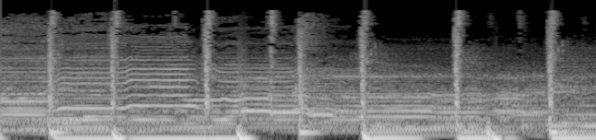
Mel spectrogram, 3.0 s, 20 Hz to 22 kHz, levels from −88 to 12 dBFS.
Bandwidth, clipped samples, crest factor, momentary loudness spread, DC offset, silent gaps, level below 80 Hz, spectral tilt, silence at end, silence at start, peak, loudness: 17 kHz; under 0.1%; 10 dB; 3 LU; under 0.1%; none; -12 dBFS; -5.5 dB/octave; 0 s; 0 s; 0 dBFS; -12 LUFS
